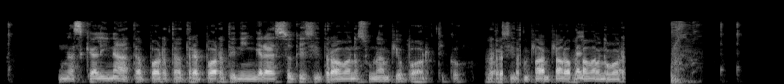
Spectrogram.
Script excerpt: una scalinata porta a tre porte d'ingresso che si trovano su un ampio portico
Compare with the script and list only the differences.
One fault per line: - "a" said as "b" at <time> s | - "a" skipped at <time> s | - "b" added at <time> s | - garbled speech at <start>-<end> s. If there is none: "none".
- garbled speech at 4.8-6.3 s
